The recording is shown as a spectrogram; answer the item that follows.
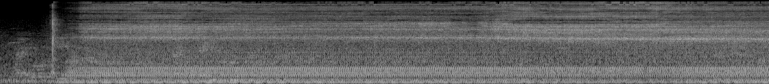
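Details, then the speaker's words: A Philips Respironics compressor nebulizer with mouthpiece attached, used for asthma or COPD medication, is switched on: a click, then a steady loud motor buzz with a constant hum; compressor nebulizer running. "what I'll do right now is I'll attach the the mouth piece now I will turn the nebulizer on"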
